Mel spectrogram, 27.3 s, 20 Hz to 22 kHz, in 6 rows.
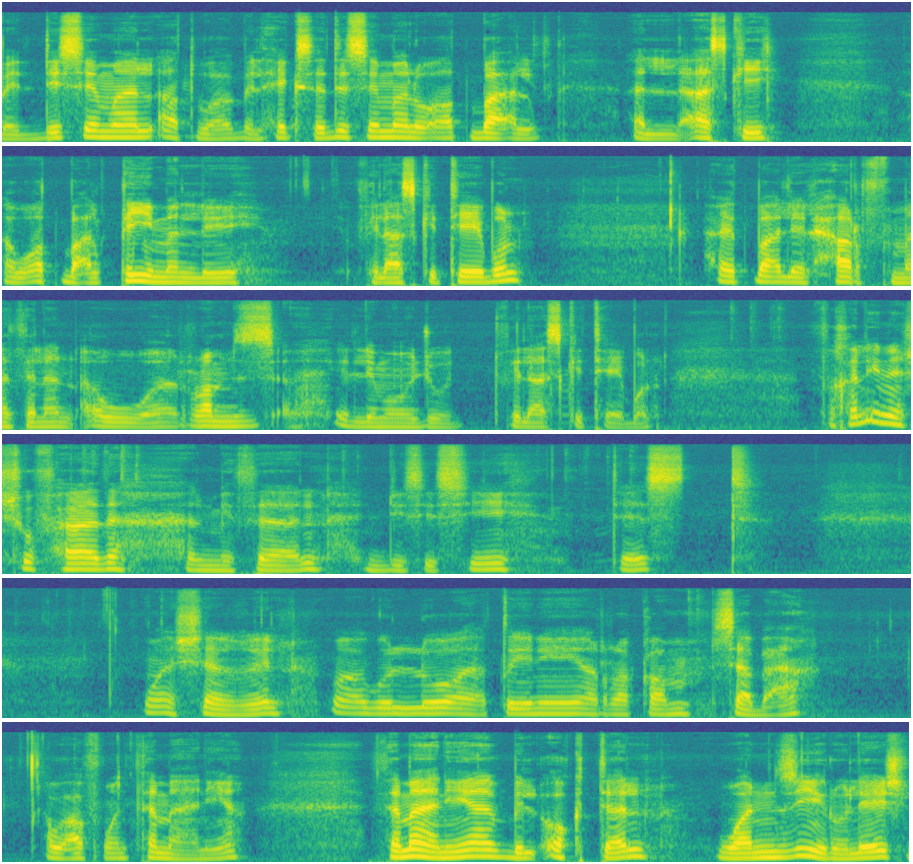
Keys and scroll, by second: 12.8 shift+super+z, 13.6 Escape, 13.7-17.2 typing, 18.2 Return, 18.5-19.4 typing, 21.6 7, 23.0 BackSpace, 23.3 8, 23.7 Return.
